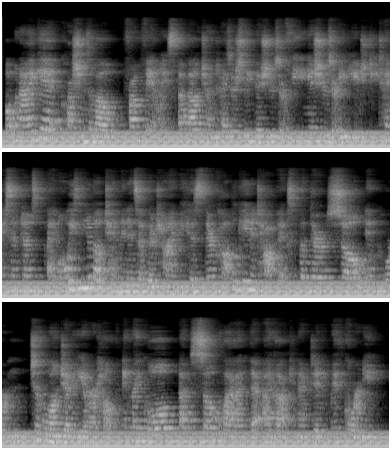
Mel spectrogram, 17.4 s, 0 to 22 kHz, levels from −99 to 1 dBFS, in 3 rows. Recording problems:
room echo; strong; dies away in 0.7 s
off-mic speech; far
electrical hum; loud; throughout; 60 Hz, 5 dB below the speech

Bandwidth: 14 kHz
